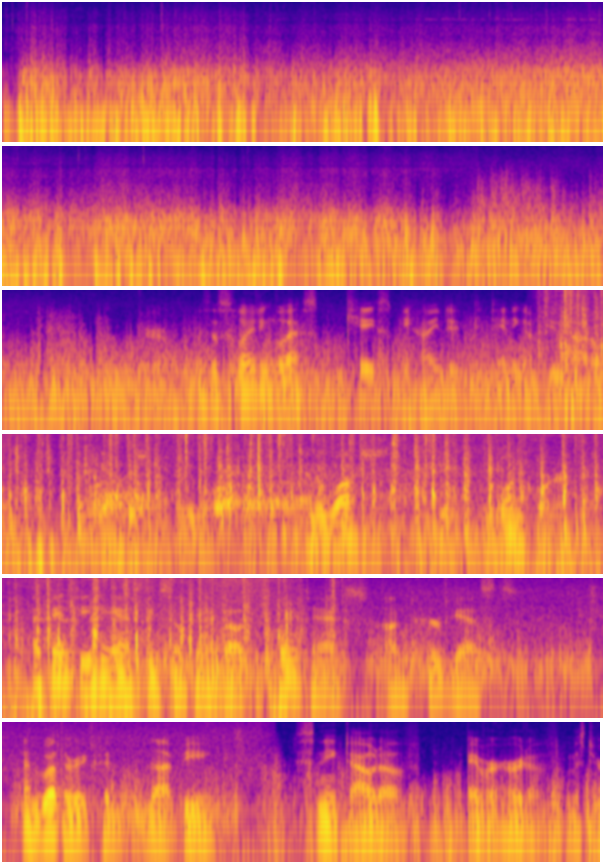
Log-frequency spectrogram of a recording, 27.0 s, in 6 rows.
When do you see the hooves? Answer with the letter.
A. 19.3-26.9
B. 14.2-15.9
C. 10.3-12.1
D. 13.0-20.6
D.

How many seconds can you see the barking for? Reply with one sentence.
You can hear the barking for 2 seconds altogether.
